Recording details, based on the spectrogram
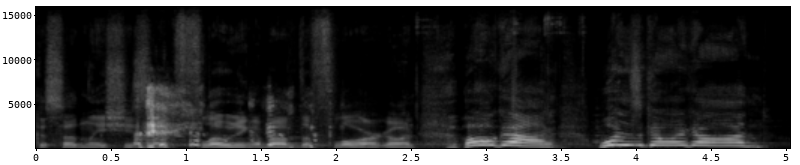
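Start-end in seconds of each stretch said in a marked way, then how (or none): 2.9-4.8 freaked out, panicked. Voicing her as she floats above the floor: freaked out. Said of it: "she's even more freaked out".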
